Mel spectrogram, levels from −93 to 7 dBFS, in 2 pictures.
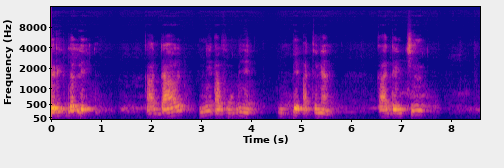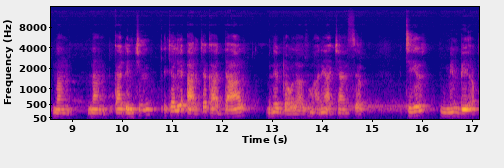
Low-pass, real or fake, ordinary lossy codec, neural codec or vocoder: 14.4 kHz; fake; Opus, 64 kbps; vocoder, 44.1 kHz, 128 mel bands, Pupu-Vocoder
